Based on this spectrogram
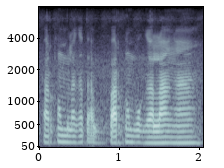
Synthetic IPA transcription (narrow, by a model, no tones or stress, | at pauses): parkɔŋbilakat̪a̰parkɔŋpɔɡalaŋa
